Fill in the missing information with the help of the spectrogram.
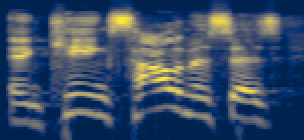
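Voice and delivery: normal talking voice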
